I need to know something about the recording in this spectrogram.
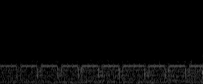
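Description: Near silence: room tone with a faint steady high tone.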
